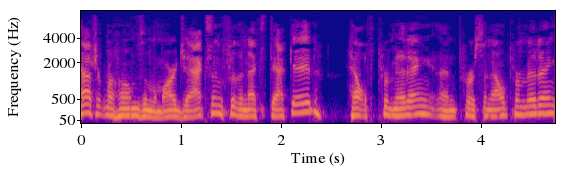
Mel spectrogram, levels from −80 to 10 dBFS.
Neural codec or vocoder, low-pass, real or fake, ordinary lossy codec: vocoder, 22.05 kHz, 80 mel bands, WaveNeXt; 7.2 kHz; fake; MP3, 32 kbps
